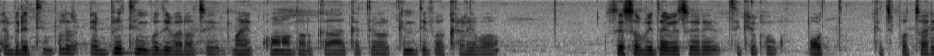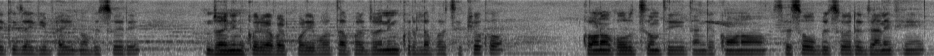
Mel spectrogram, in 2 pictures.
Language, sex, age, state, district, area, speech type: Odia, male, 18-30, Odisha, Nabarangpur, urban, spontaneous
